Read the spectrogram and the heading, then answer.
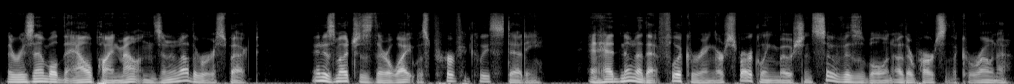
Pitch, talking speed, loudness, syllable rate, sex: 105 Hz, 190 wpm, -20 LUFS, 6.0 syllables/s, male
